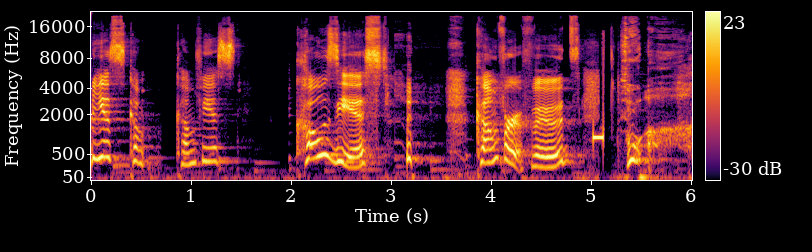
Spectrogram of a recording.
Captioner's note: laughs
